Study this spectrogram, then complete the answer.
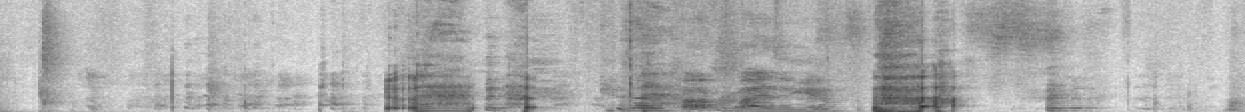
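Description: Two young men laugh loudly.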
